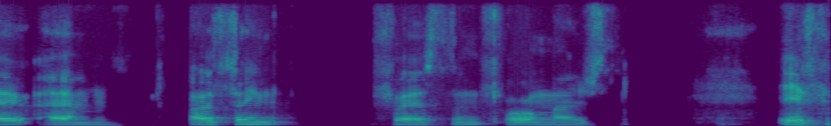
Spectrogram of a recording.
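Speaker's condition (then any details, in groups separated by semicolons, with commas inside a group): Cerebral palsy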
